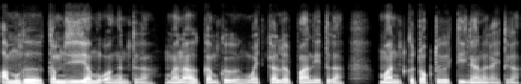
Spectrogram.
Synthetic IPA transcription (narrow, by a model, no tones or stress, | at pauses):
amɯɡɯkamzijamuʔaŋantɯɡamanakamkɯɡɯŋwajt̚kalɯpãletɯɡa | mankɯtɔk̚tɯtinalaɡajtɯɡa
